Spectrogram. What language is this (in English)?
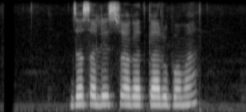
Nepali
